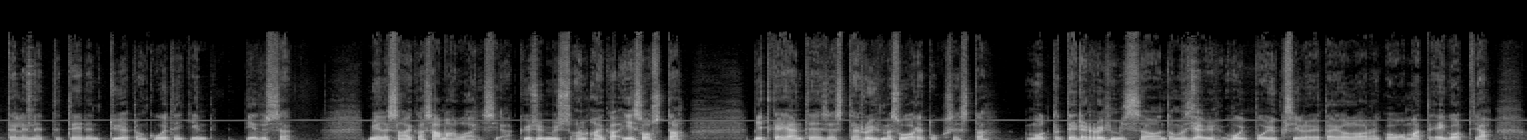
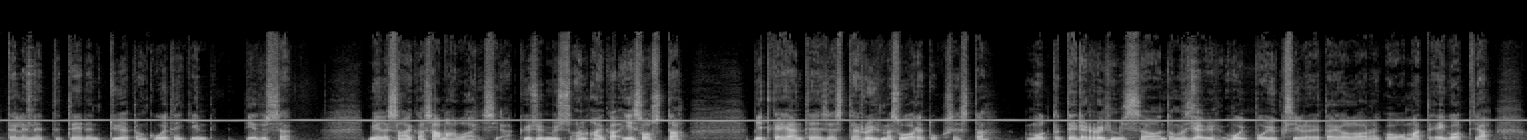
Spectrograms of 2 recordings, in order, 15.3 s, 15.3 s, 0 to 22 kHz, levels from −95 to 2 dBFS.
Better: first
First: high-pitched whine; faint; throughout; 3 kHz, 25 dB below the speech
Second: high-pitched whine; loud; throughout; 3 kHz, 6 dB below the speech

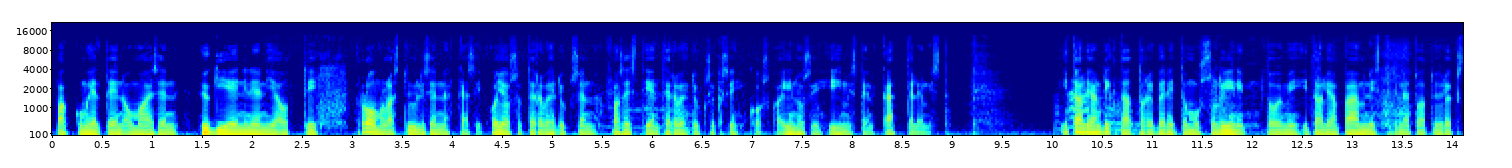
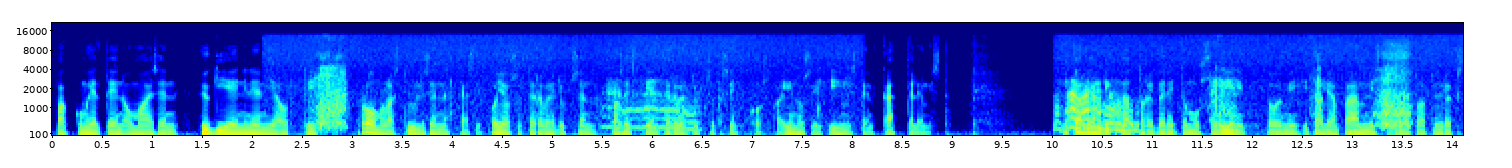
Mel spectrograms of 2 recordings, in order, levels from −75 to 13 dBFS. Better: first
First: hiss; faint; from 2 to 8 s and from 10 s on; 20 dB below the speech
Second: hiss; loud; from 2 to 8 s and from 10 s on; 4 dB below the speech

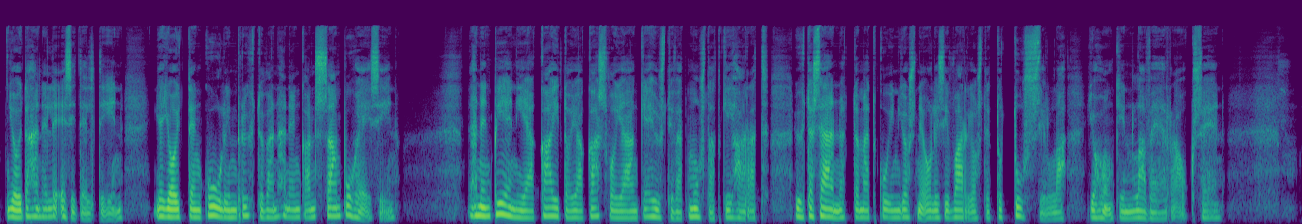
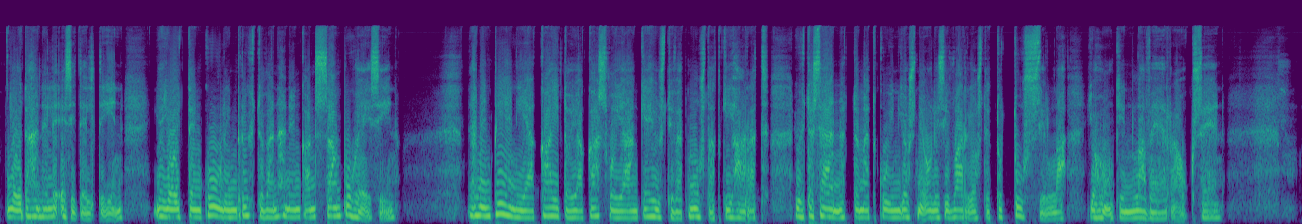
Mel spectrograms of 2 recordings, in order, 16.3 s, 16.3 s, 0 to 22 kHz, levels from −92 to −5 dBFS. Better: first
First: none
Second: distortion; heavy; 6 dB below the speech

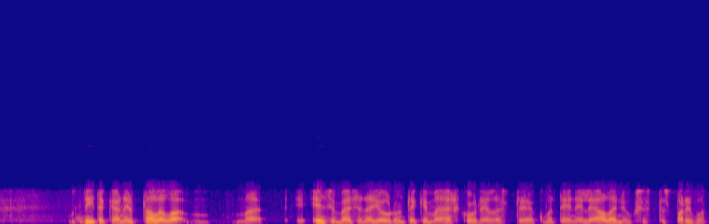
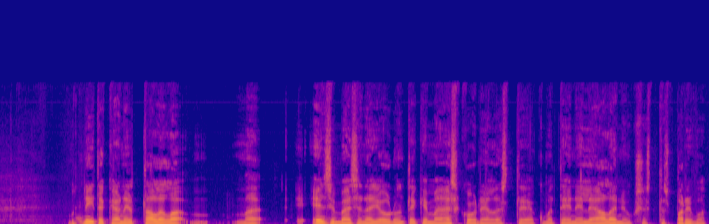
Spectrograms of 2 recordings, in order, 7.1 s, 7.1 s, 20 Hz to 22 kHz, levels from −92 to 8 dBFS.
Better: second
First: phone-call audio; nothing above 3.5 kHz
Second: none

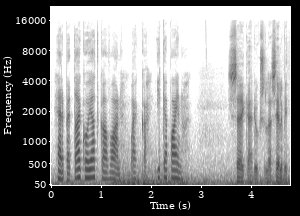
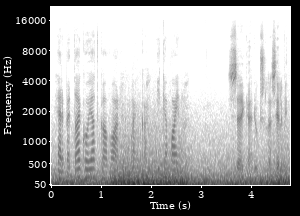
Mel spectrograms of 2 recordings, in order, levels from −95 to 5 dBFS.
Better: first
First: wind noise on the microphone; occasional gusts; 20 dB below the speech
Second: wind noise on the microphone; heavy; as loud as the speech

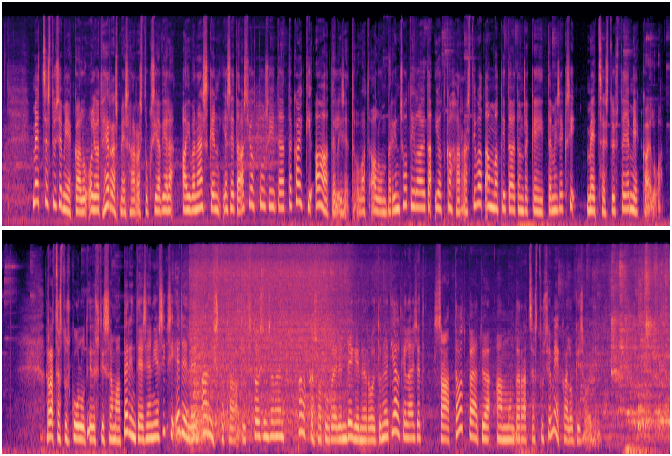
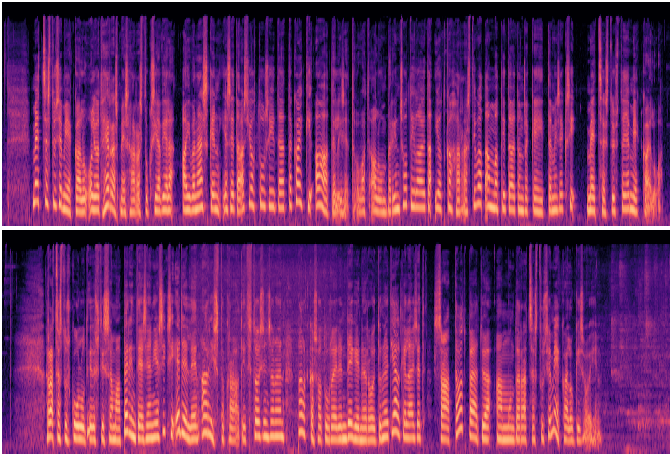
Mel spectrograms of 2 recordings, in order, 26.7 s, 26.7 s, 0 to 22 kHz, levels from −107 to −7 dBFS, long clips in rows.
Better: second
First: household noises; loud; throughout; 6 dB below the speech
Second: household noises; faint; throughout; 25 dB below the speech

